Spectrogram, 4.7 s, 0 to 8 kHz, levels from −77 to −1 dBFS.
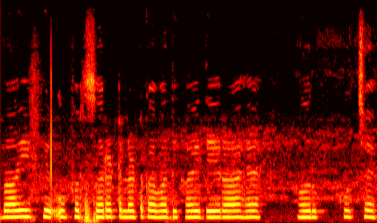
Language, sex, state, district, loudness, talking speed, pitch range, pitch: Hindi, female, Rajasthan, Bikaner, -18 LUFS, 150 wpm, 225-235 Hz, 230 Hz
